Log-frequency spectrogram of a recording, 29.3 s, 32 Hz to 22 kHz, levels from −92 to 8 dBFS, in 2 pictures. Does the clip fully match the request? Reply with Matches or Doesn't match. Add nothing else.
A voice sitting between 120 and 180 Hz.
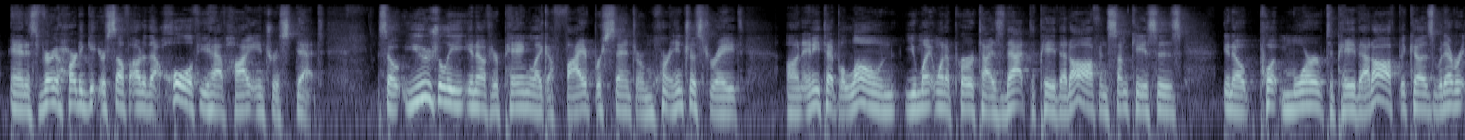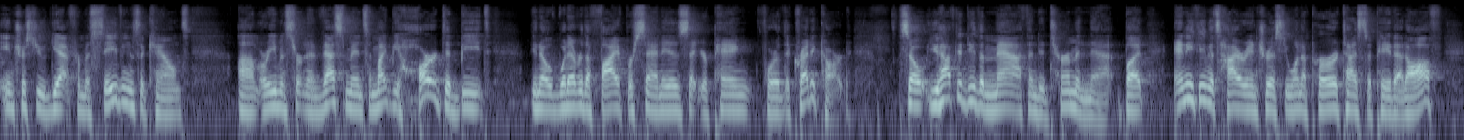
Matches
